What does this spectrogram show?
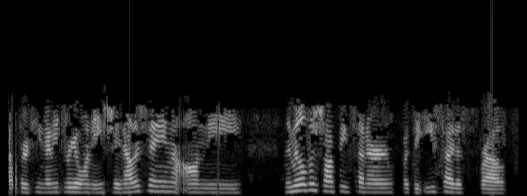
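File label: police dispatch, Scottsdale PD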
